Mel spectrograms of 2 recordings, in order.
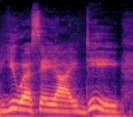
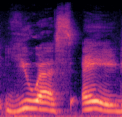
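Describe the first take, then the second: First: U S A I D as five separate letters, each one clear; spelled out letter by letter. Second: U S aid run together like the word "aid", you-ess-aid. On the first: Correcting himself, spells U S A I D out. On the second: Naming the agency, blends U S aid as a word. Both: Shown as a demonstration.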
